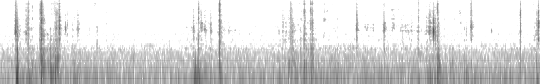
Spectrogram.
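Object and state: Bar soap being shaved.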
